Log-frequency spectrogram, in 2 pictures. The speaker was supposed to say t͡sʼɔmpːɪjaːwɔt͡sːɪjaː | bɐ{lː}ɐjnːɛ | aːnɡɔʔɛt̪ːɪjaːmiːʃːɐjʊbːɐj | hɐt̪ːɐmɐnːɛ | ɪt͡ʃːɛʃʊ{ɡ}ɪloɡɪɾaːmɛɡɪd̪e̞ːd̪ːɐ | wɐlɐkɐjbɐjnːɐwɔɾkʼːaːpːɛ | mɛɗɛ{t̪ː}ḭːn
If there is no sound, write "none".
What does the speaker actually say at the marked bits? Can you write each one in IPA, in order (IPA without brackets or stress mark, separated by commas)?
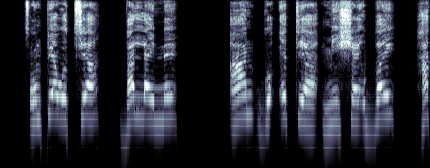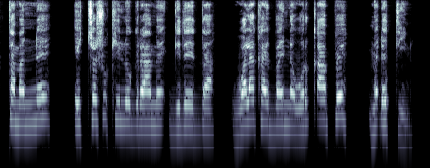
lː, k, t̪ː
